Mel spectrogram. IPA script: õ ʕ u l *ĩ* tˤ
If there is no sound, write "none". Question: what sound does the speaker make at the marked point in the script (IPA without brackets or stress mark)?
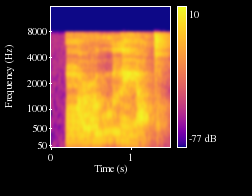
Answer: ẽ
